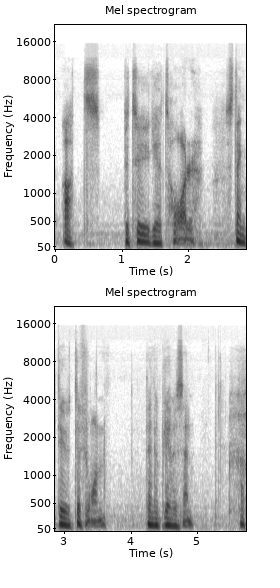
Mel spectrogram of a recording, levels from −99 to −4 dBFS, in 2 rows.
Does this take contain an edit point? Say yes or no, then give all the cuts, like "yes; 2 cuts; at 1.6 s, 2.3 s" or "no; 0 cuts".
yes; 1 cut; at 2.6 s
